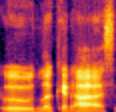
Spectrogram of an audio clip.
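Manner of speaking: lightly hammed-up reality star; mock posing celebrity. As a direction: coo it like a star posing for cameras. Mocking staged paparazzi shot.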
